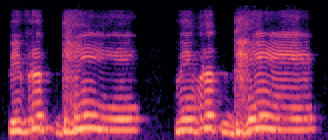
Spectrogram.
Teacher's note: Half da is aghata vru, and then the dhe, when we say the dhe, that is mahaprana and long.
